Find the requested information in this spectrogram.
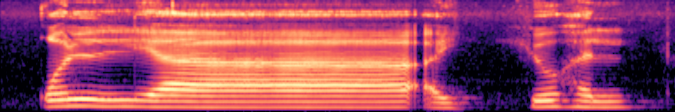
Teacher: قل لام کو نہیں ہلانا، یا کو کھینچنا ہے کھڑی زبر اور چھوٹی مد کی وجہ سے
